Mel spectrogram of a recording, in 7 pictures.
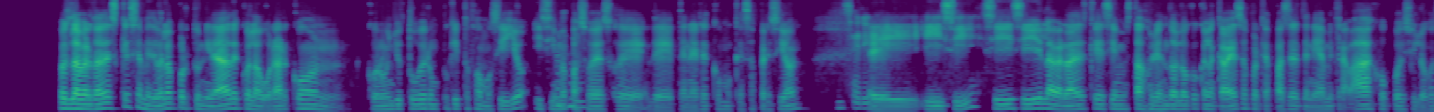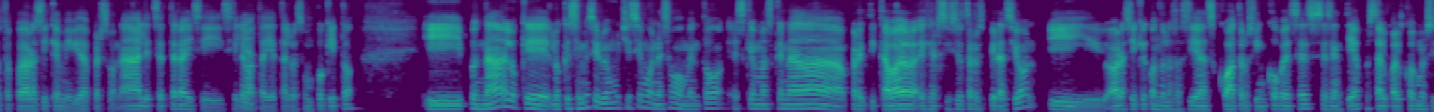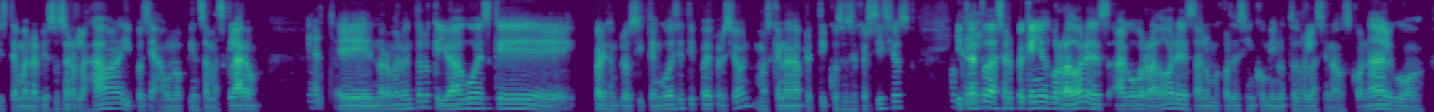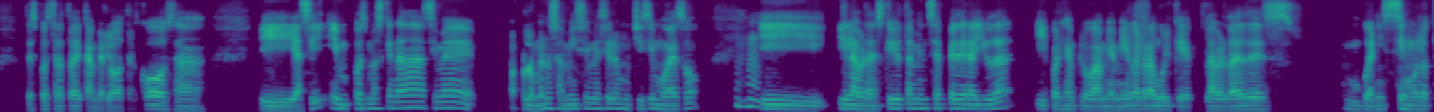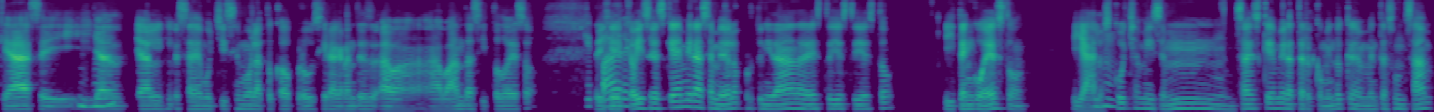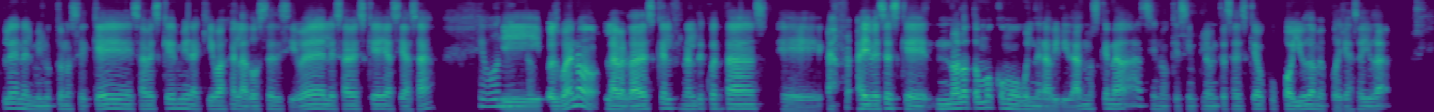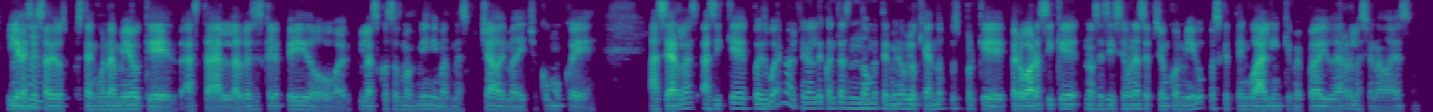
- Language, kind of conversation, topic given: Spanish, podcast, ¿Qué haces cuando te bloqueas creativamente?
- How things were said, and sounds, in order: chuckle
